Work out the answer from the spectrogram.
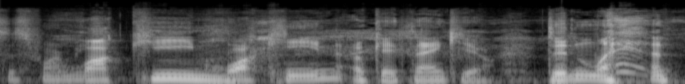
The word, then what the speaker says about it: Joaquin: where everyone is pleased that hurricane can you pronounce this formula joaquin joaquin okay thank you didn't land and create huge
